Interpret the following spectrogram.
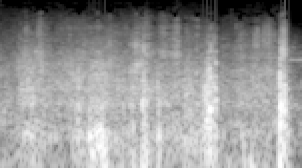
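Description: Horses' hooves on a barn floor: a run of irregular soft knocks as they walk in, with some handling rustle.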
